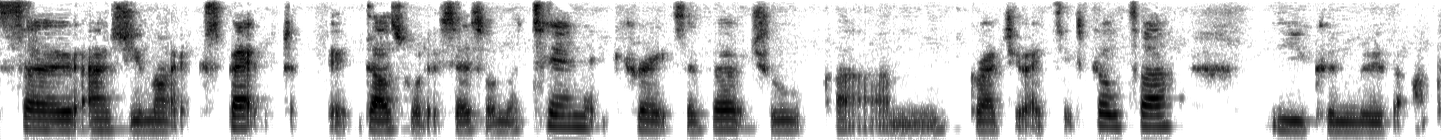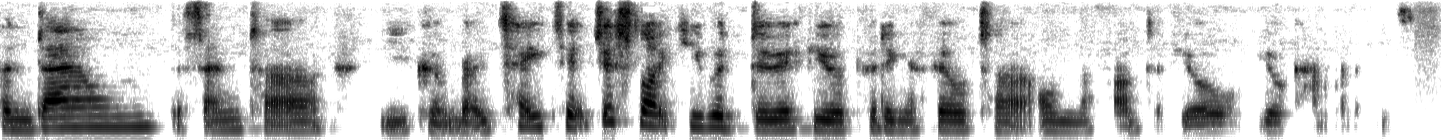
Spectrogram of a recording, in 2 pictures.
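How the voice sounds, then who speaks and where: A woman speaks at a very deep, low pitch with ordinary pitch variation and big swings in loudness. The sound is dry and close, with no echo. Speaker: photographer giving a club talk. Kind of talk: tutorial. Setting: video call. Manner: fast.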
